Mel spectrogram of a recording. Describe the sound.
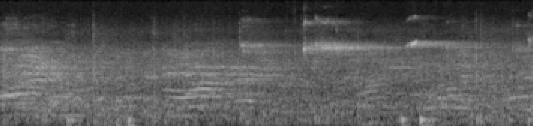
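A basketball is dribbled during a women's game involving a USA team, with a few dull, faint bounces heard under steady background noise and voices.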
